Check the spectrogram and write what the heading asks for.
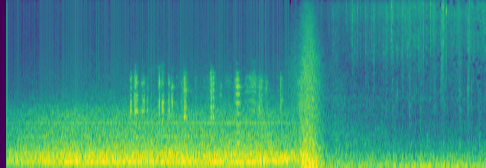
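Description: Low droning rumble with a faint steady high tone, ending just before four seconds in a short, loud whoosh-like burst, after which it falls to a quieter hiss.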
